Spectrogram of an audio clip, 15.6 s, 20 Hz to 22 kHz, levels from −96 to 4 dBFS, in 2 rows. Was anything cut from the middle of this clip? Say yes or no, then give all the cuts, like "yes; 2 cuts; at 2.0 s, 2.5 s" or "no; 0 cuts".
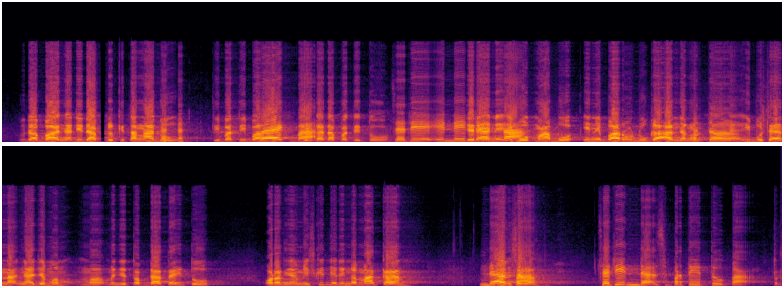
no; 0 cuts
